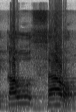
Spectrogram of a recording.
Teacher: زبان کا اگلا حصہ اوپر اٹھاؤ اور اس کو کپ کپاتا ہوا رکھیں گے تب آپ کی مکمل را پر ہو جائے گی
